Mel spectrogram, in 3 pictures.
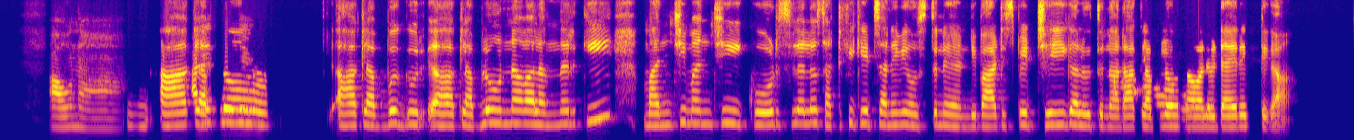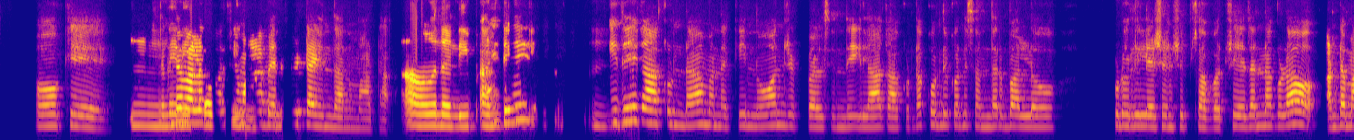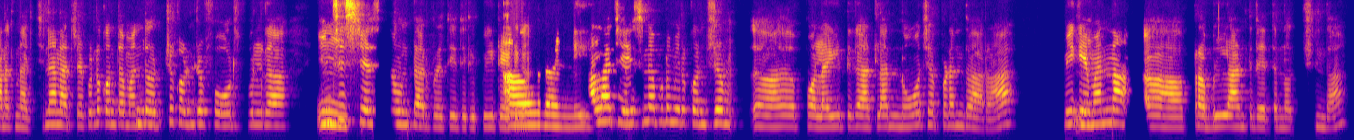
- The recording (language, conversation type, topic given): Telugu, podcast, మీరు మాటలతో కాకుండా నిశ్శబ్దంగా “లేదు” అని చెప్పిన సందర్భం ఏమిటి?
- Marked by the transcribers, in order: other background noise; in English: "క్లబ్‌లో"; in English: "క్లబ్"; in English: "క్లబ్‌లో"; in English: "కోర్స్‌లలో సర్టిఫికేట్స్"; in English: "పార్టిసిపేట్"; in English: "క్లబ్‌లో"; distorted speech; in English: "డైరెక్ట్‌గా"; static; in English: "బెనిఫిట్"; in English: "నో"; in English: "రిలేషన్షిప్స్"; in English: "ఫోర్స్ఫుల్‌గా ఇన్సిస్ట్"; in English: "రిపీటెడ్‌గా"; in English: "పొలైట్‌గా"; in English: "నో"; in English: "ట్రబుల్"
